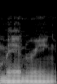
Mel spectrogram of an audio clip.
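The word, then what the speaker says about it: Manring: real quick YouTube Michael man ring enormous room he does a bunch of different Tunes like this and spelled like it sounds M A an r i n g um wicked wicked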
